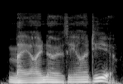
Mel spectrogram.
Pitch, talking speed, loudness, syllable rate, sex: 110 Hz, 245 wpm, -13 LUFS, 5.7 syllables/s, male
